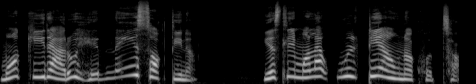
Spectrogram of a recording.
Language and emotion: Nepali, disgusted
